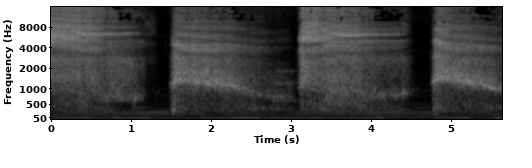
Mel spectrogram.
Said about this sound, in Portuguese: Uma respiração que ela não é uma respiração comum, ela não é... Não, ela é uma respiração onde você literalmente força o seu corpo a colocar muito oxigênio para dentro. Tipo assim...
